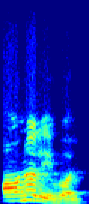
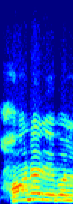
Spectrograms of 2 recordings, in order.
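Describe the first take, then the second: First: The word begins with a vowel, h silent. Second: The word begins with a pronounced h sound. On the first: The speaker calls it right. "यह silent होगा" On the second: The speaker calls it wrong. "ये हॉनरेबल नहीं"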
